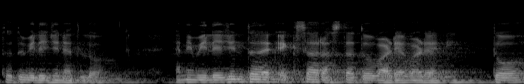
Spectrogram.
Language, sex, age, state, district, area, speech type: Goan Konkani, male, 18-30, Goa, Murmgao, rural, spontaneous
